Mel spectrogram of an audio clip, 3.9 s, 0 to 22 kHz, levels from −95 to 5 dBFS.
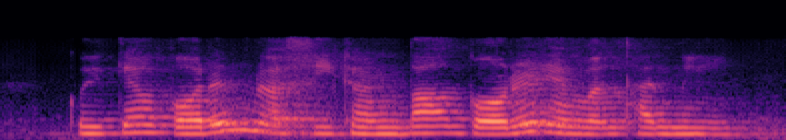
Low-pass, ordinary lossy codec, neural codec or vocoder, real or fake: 7.2 kHz; none; codec, 16 kHz, 1 kbps, X-Codec, HuBERT features, trained on balanced general audio; fake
